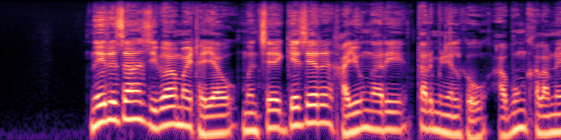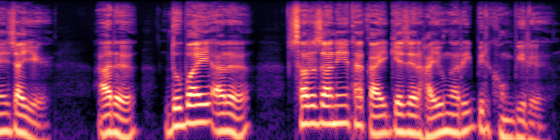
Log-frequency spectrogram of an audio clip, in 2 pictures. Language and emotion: Bodo, neutral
